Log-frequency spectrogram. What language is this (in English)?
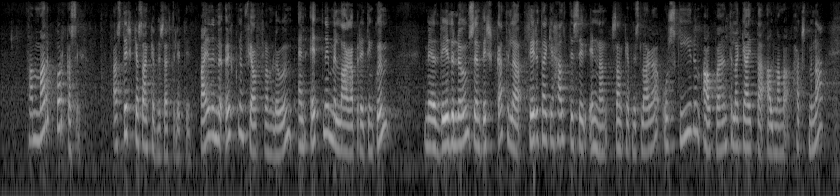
Icelandic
